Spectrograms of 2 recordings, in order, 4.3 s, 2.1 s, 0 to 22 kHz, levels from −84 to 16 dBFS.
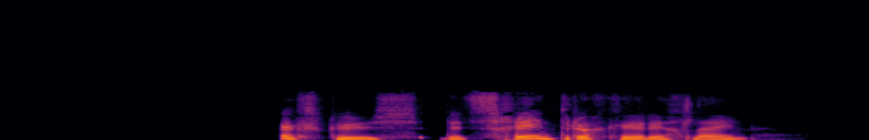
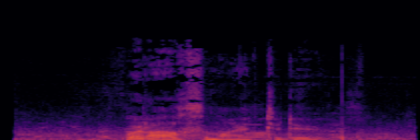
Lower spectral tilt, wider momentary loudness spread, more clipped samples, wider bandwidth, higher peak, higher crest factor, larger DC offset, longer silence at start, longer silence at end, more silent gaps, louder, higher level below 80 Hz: about the same, -6 dB/octave vs -5.5 dB/octave; second, 10 LU vs 15 LU; neither; second, 7.6 kHz vs 16 kHz; first, -4 dBFS vs -14 dBFS; about the same, 18 dB vs 20 dB; neither; first, 1.4 s vs 0.05 s; first, 0.6 s vs 0 s; neither; first, -19 LUFS vs -31 LUFS; first, -66 dBFS vs -72 dBFS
